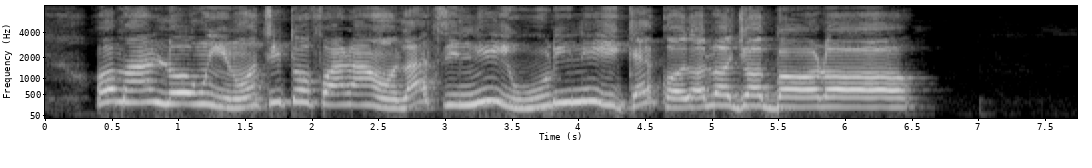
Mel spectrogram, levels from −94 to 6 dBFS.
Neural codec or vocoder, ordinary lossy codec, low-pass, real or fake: none; none; none; real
